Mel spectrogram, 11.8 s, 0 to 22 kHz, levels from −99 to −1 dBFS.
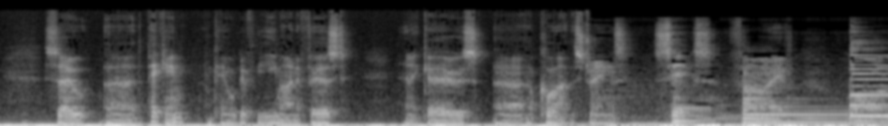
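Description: At 7.86 s the audio abruptly loses its clarity and stays degraded to the end at 11.85 s. Nothing remains above about 12.3 kHz, coding artefacts become audible, and the change is instant with no gap or dropout. This is an adaptive stream at a lower bitrate: the player switched to a cheaper version of the stream midway, consistent with a slowing connection. The sound fits a drop from roughly 96 kbit/s AAC-LC to HE-AAC at 16 kbit/s.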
